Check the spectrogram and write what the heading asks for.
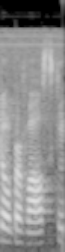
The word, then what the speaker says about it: Dobrovolsky: Dobrovolsky is a long last name, and so the first part of it is Dobro, which is very simple. The middle is W-O-L. You pronounce the W like a V, which is Vol. The last part is Ski, which is self-explanatory, so it's Dobrovolsky.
